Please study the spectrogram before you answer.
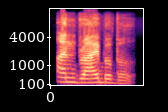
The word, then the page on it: unbribable: Indian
